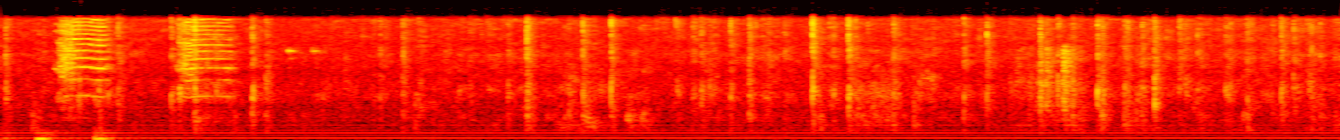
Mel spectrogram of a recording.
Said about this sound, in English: Okay. The cat fight. Yep. Yep. Is that a cat right here? Yep. Sadly.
